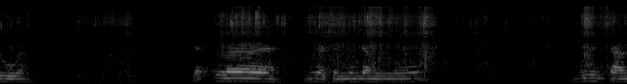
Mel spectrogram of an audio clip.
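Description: Clear plastic packaging crinkling as a set of toy Dragon Balls is handled, with a man's voice making drawn-out wordless sounds from about two seconds in.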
